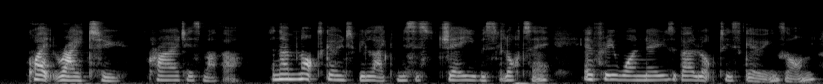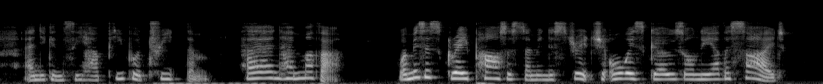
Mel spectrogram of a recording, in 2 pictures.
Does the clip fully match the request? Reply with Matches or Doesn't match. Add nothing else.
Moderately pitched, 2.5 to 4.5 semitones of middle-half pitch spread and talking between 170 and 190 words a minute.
Doesn't match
